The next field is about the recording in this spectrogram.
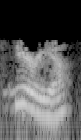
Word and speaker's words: Styria: And Styria is pronounced Styria.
